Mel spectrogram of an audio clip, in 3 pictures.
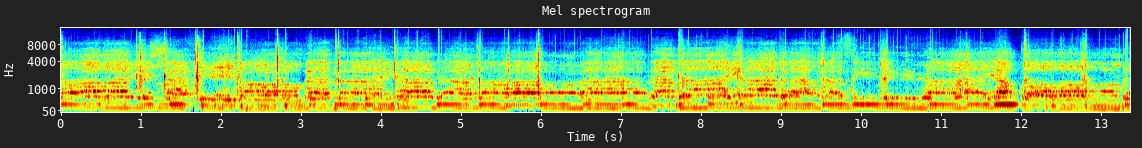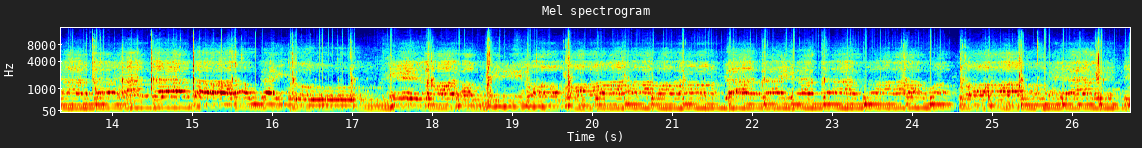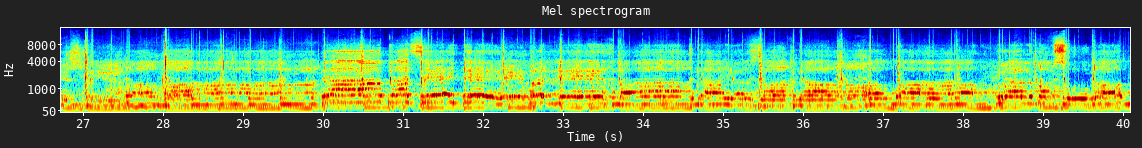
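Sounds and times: men chanting in a group: 0.0 - 40.0
steady percussive beat: 0.0 - 40.0.

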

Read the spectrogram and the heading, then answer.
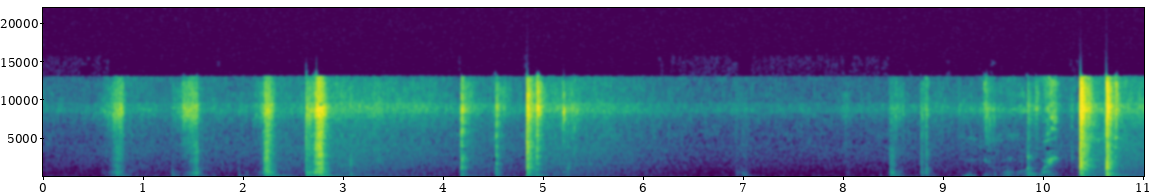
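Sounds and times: palette knife scraping paint: 0.6 - 3.0.

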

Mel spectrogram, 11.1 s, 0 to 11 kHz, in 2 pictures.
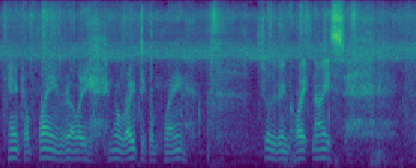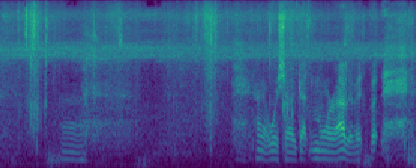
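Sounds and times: insect chorus: 0.0 - 11.0
man murmuring: 0.2 - 2.6, 6.4 - 7.2, 8.7 - 11.0.

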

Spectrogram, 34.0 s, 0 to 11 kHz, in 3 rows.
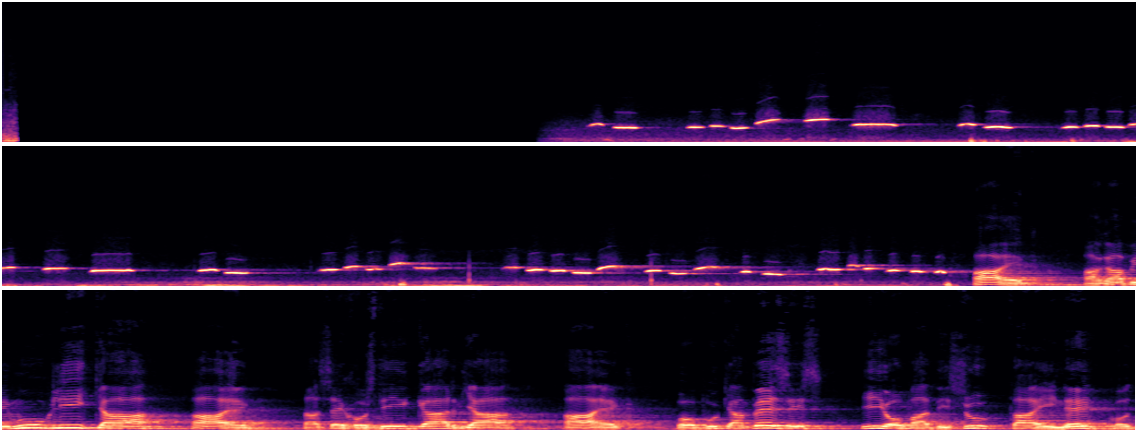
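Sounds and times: low rumble: 5.4 - 34.0
person whistling a tune: 5.8 - 21.0.

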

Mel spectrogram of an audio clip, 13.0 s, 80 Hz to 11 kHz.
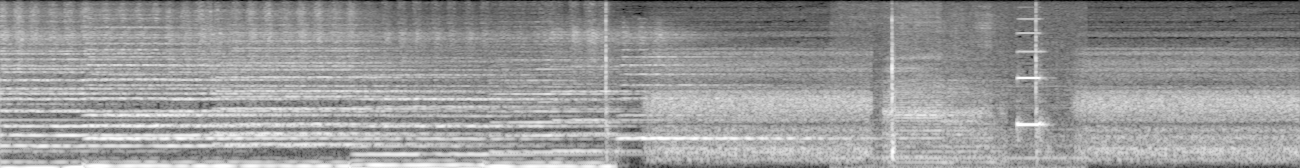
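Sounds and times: steady noise: 6.9 - 13.0
short electronic beep: 10.2 - 10.6.

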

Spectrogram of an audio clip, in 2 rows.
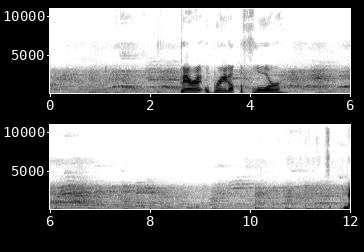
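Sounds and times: crowd chatter: 0.0 - 12.0
basketball dribbling on gym floor: 10.1 - 12.0.

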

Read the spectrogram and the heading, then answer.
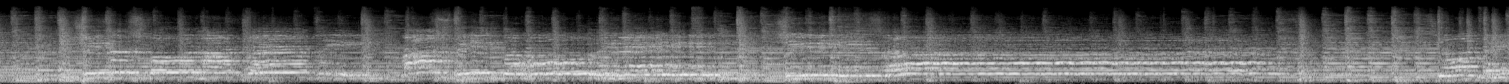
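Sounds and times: strummed acoustic guitar: 0.0 - 15.0
group singing slow praise song: 0.6 - 13.3, 14.2 - 15.0.

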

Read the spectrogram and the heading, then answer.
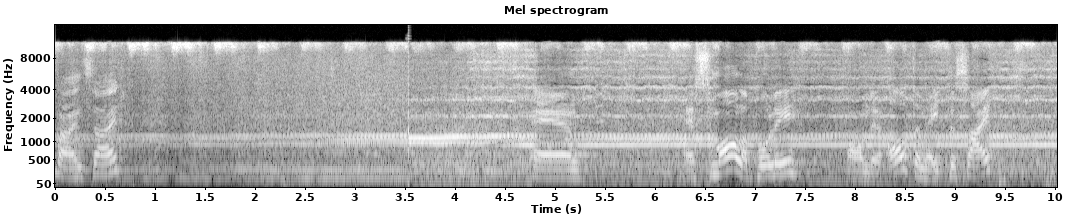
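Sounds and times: generator hum and whine: 0.0 - 10.0.

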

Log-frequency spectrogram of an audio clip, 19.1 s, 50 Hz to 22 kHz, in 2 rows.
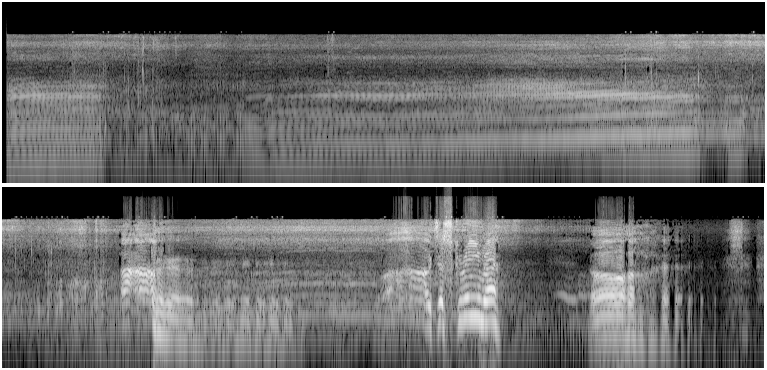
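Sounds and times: pocket bike engine revving: 0.0 - 18.3.

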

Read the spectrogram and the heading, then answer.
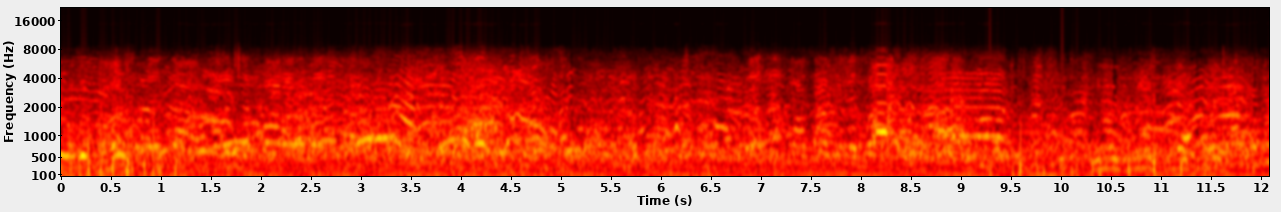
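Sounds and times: children shouting: 0.0 - 12.0
crowd chatter: 0.0 - 12.0.

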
